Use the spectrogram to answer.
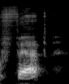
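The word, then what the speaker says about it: faites: but here it's vous fete the S is silent and then the illa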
